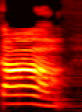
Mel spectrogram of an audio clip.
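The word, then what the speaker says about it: calm: उसके बाद यहाँ पे लिखा है काम, यहाँ पे काम लिखा गया, एल का इस्तेमाल नहीं, हम इसको कालम नहीं पढ़ रहे हैं, इसको हम पढ़ रहे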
